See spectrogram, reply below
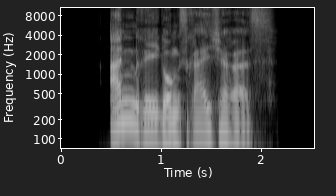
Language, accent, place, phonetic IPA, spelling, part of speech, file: German, Germany, Berlin, [ˈanʁeːɡʊŋsˌʁaɪ̯çəʁəs], anregungsreicheres, adjective, De-anregungsreicheres.ogg
- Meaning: strong/mixed nominative/accusative neuter singular comparative degree of anregungsreich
